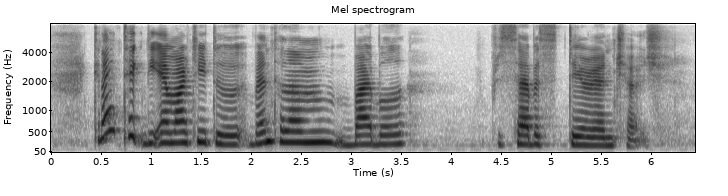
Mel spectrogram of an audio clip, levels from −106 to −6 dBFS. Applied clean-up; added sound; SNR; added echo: none; none; none; none.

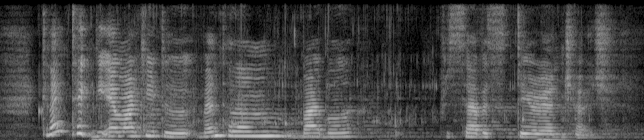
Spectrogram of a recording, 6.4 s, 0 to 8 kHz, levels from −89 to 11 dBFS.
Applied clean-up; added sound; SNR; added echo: none; Liquid; 18 dB; reverberation time 2.4 s.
